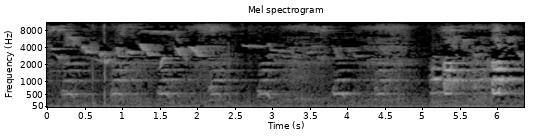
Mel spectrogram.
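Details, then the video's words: Segugio hound in training on hare, giving distant, repeated harmonic baying cries about once a second amid outdoor ambience, with bird chirps mixed in; the voice grows louder and clearer near the end. "segugio in addestramento su lepre"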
